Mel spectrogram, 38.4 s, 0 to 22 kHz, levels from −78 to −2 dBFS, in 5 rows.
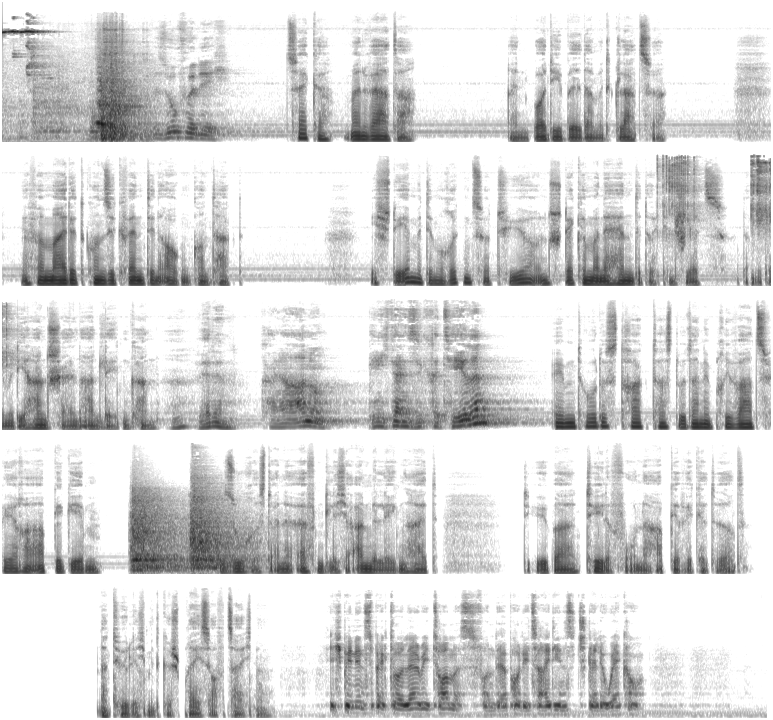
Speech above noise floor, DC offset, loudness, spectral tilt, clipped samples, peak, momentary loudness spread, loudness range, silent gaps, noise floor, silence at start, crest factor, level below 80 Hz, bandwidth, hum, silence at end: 33 dB; under 0.1%; -23 LUFS; -4 dB/octave; under 0.1%; -4 dBFS; 13 LU; 6 LU; 28.13-28.28 s, 30.62-31.71 s; -56 dBFS; 0 s; 20 dB; -38 dBFS; 16.5 kHz; none; 1.25 s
